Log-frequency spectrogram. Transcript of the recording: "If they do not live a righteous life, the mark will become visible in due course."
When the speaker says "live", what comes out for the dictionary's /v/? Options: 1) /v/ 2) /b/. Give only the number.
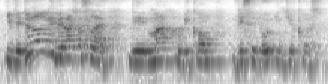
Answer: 2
